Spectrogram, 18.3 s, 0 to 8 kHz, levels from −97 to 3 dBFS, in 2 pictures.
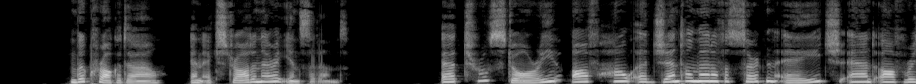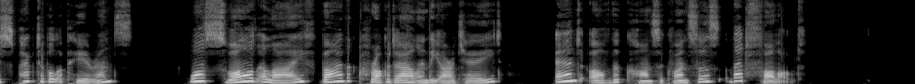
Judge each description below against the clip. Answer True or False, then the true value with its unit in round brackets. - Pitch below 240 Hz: False (245 Hz)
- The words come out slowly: True (115 wpm)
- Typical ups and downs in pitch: False (7.6 semitones)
